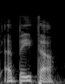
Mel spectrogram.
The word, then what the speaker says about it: Ibiza: I saw Netflix had a new movie up called Ibiza, or as you're supposed to pronounce it, Ibiza.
